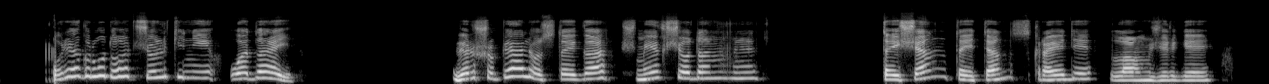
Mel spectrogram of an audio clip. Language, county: Lithuanian, Kaunas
